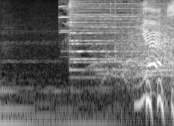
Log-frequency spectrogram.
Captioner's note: ding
